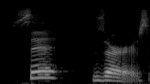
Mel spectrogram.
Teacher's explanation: when we say it is scissors not scissors scissors notice that we have the s sound for the first s and c and a z sound for the next two s's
